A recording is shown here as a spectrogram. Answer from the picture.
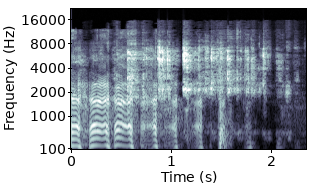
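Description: Men laughing: a quick run of rhythmic "ha-ha" pulses in the first half second or so, trailing off into breathier laughter.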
